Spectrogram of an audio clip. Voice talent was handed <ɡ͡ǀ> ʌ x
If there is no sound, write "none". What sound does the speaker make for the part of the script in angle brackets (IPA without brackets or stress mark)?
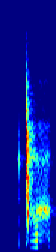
ɡ͡ǀ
